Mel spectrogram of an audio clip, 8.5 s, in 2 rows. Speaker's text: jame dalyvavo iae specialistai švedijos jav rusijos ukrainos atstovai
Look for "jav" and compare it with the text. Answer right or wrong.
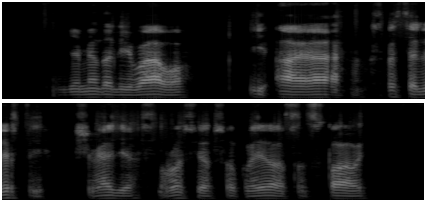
wrong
